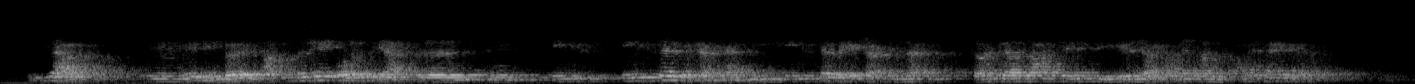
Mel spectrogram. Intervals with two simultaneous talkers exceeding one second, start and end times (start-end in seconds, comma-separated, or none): 10.9-12.2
